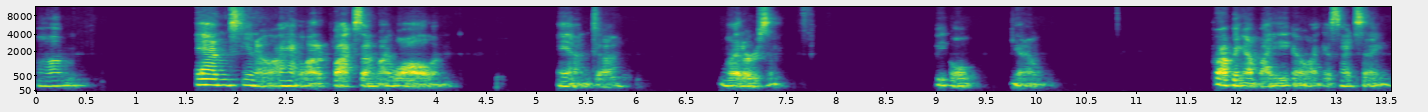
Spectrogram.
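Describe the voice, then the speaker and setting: The speaker talks at a fairly slow pace with long, frequent pauses, vocal fry and a monotone, flat intonation. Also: woman. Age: 80s+. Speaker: teacher of a psychological approach. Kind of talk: personal reflective message. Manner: hesitant with fillers.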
